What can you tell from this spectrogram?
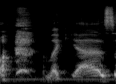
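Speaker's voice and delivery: whisper. Retold or imitated. Dazed reply at airport.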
